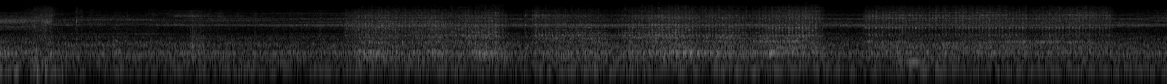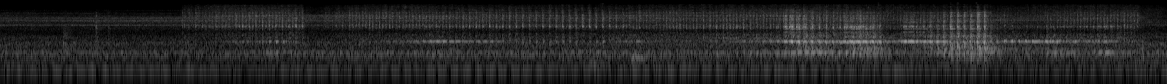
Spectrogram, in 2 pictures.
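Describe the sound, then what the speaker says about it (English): A dull turning tool shear-scrapes a wooden bowl spinning on a lathe, giving a soft, steady rasping drone with a low motor hum that rises in bursts toward the end, with no talking. "I'm going to move it around, and it'll scrape the wood."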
